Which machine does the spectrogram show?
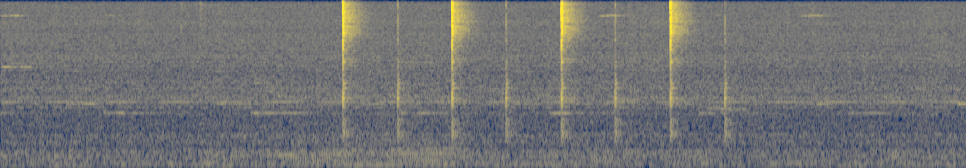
valve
